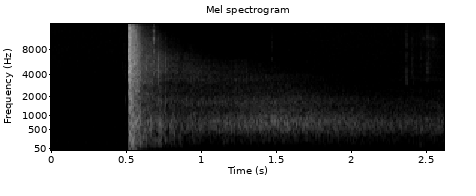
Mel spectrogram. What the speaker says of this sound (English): The plus P HST 124 grainers. I'm gonna do 3 rounds of these also.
